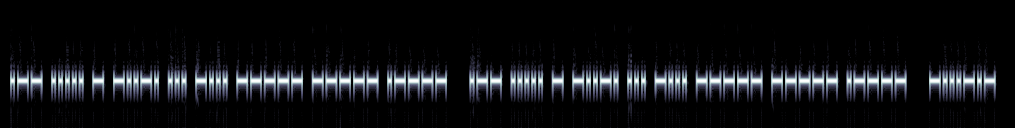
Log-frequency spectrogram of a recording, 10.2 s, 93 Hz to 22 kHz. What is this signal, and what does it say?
Morse code, heard as a keyed tone, about 36 wpm, 700 Hz. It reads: W5T/SB001 W5T/SB001 <BK>
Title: SOTA QSO Practice 35wpm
